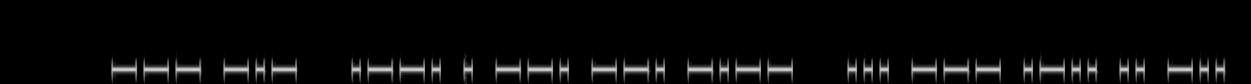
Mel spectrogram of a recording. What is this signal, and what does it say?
Morse code, heard as a keyed tone, about 16 wpm, 700 Hz. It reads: OK PEGGY SOLID
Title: Practice QSO - Exchange 3 - More Info - 15wpm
